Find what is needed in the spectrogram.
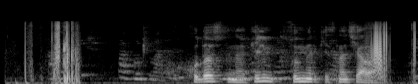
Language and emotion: Russian, neutral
